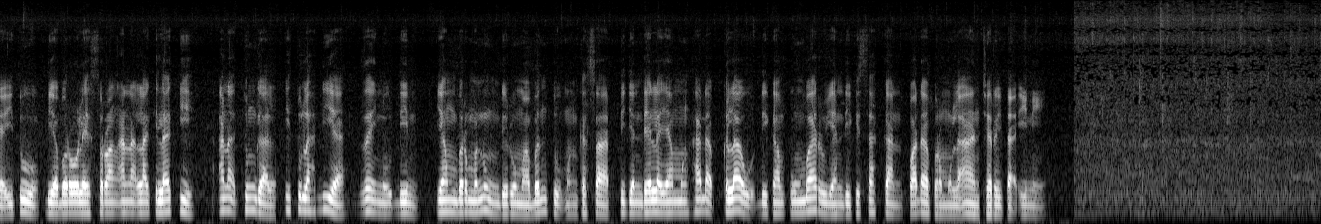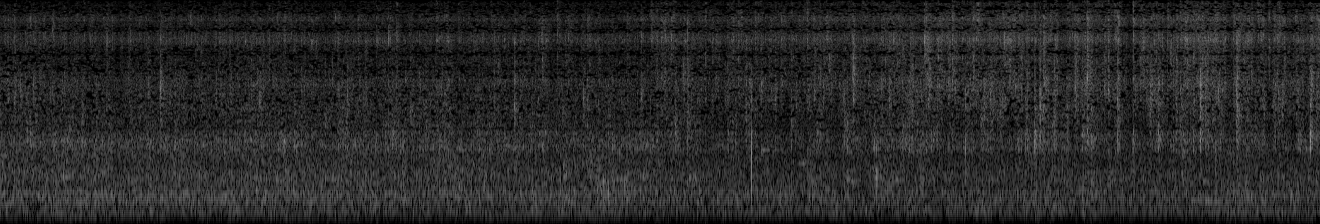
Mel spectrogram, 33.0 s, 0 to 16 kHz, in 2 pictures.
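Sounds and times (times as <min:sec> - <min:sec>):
rain pattering on leaves: 0:12.3 - 0:33.0
water dripping off foliage: 0:12.3 - 0:33.0.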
